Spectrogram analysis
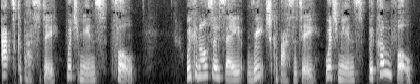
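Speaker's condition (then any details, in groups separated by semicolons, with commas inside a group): No condition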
